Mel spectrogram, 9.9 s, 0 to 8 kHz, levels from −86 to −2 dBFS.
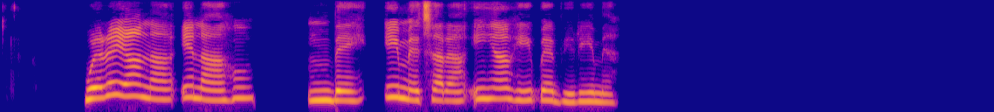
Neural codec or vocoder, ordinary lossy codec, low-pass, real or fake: codec, 16 kHz, 1 kbps, X-Codec, WavLM features, trained on Multilingual LibriSpeech; none; none; fake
